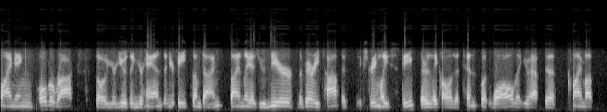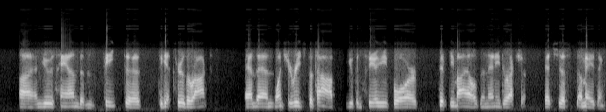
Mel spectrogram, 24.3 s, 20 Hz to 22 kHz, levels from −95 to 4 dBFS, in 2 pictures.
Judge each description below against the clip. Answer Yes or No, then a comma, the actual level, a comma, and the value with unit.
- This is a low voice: Yes, low, 115 Hz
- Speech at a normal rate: Yes, average, 165 wpm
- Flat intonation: Yes, narrow, 1.9 semitones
